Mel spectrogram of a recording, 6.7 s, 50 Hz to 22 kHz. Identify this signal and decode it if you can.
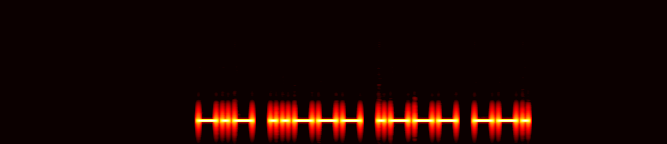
Morse code, heard as a keyed tone, about 20 wpm, 700 Hz. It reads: K2JG
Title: USA Call Signs - 4 Characters - Repeated 2x - 20wpm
